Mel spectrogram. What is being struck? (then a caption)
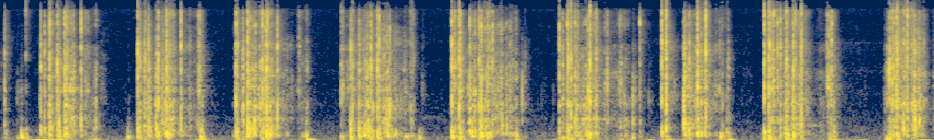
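Textured cardboard folder. Long nails scratch across a flat, pale pink, pebble-textured Dior cardboard folder that is thin and hollow. The result is bursts of dry, raspy scratching and crinkly rustling, broadband from a low hollow rumble up to a bright hiss, separated by short, uneven pauses.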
